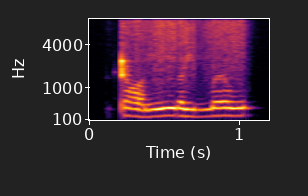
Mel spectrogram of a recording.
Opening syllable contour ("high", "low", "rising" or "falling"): low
